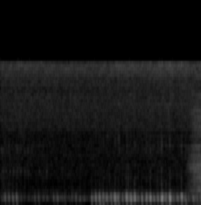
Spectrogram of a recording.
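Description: A mother cat purrs softly and close by, a low rumbling vibration that starts faint and grows steadier and more pulsing in its second half.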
